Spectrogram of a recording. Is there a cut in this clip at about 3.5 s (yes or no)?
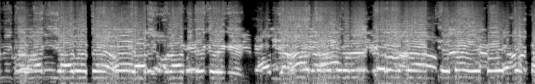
no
